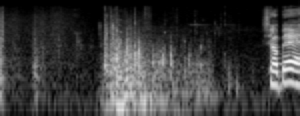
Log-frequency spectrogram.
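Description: Wooden doors creak and swing open.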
